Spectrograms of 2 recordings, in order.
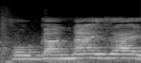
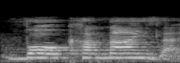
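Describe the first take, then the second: First: The middle consonant is a G sound. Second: The middle consonant is a K sound. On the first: The speaker calls it wrong. "Vulganizer is wrong. ... there's nothing like G" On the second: The speaker calls it right. "please say vulcanizer"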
